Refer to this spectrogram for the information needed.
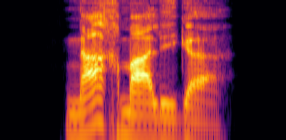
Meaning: inflection of nachmalig: 1. strong/mixed nominative masculine singular 2. strong genitive/dative feminine singular 3. strong genitive plural
- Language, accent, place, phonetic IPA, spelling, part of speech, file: German, Germany, Berlin, [ˈnaːxˌmaːlɪɡɐ], nachmaliger, adjective, De-nachmaliger.ogg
